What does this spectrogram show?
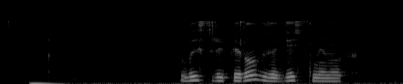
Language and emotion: Russian, neutral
